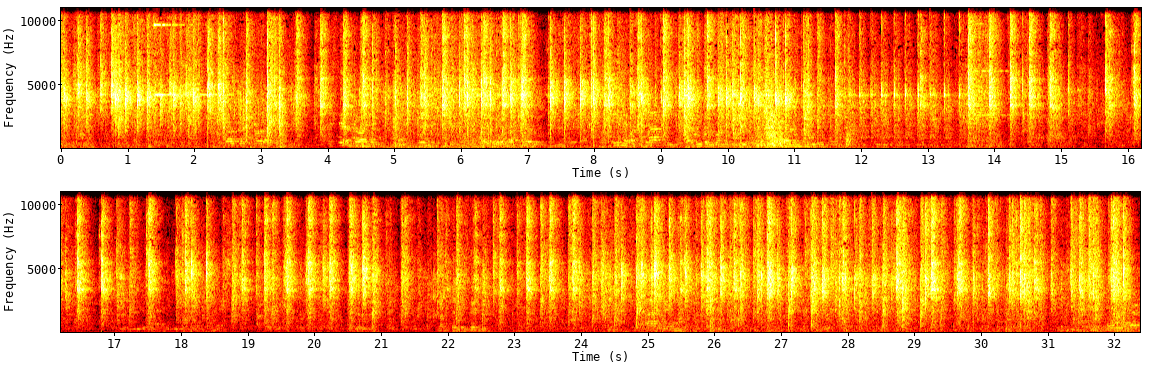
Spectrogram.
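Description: Several manual typewriters being typed on at once: a fast, continuous clatter of overlapping keystrikes.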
